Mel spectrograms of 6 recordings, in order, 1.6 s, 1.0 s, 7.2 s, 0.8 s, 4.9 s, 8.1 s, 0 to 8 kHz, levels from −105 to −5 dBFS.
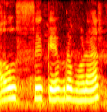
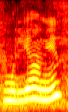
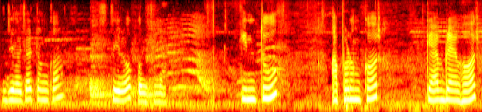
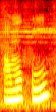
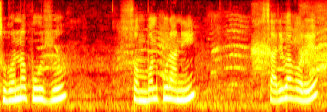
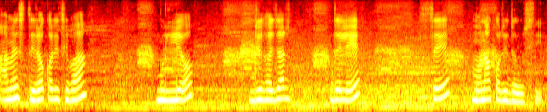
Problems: constant background noise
